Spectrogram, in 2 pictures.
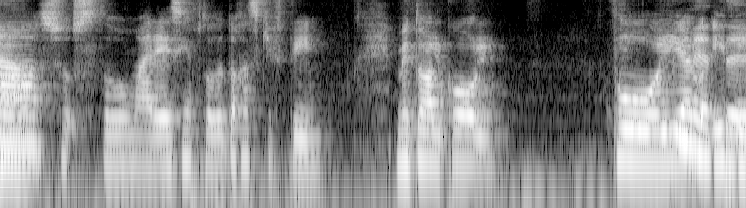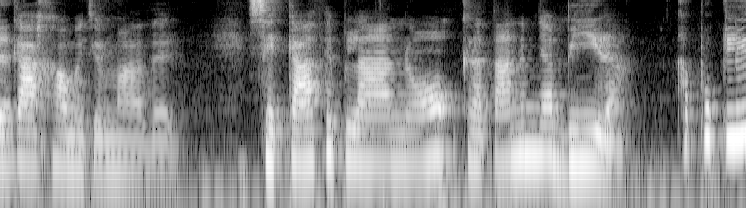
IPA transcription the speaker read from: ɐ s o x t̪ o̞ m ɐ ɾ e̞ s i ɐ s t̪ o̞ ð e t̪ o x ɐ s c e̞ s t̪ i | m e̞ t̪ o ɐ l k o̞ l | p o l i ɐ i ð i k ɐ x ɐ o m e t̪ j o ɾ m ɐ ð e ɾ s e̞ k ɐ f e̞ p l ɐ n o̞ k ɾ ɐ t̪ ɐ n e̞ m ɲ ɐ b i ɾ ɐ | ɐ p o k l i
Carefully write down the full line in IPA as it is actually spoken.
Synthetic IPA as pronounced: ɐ s o s t̪ o̞ m ɐ ɾ e̞ s i ɐ f t̪ o̞ ð e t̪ o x ɐ s c e̞ f t̪ i | m e̞ t̪ o ɐ l k o̞ l | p o l i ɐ i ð i k ɐ x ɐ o m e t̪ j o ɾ m ɐ ð e ɾ s e̞ k ɐ θ e̞ p l ɐ n o̞ k ɾ ɐ t̪ ɐ n e̞ m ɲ ɐ b i ɾ ɐ | ɐ p o k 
